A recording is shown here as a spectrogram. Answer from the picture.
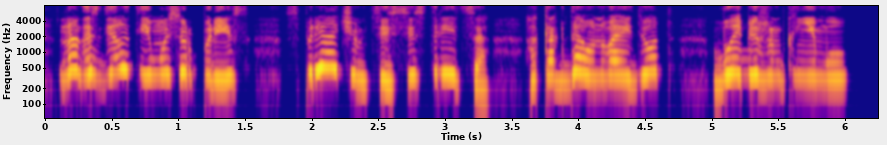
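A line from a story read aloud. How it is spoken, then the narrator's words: Playful girlish exclamation. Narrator (Russian): с шаловливостью школьницы воскликнула Мари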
